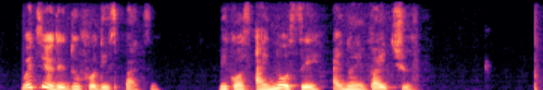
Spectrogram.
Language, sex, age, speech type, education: Nigerian Pidgin, female, 15-29, spontaneous, tertiary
